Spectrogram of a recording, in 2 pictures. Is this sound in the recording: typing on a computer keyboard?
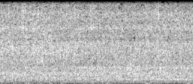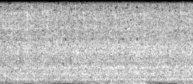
no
